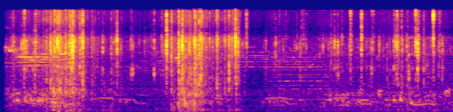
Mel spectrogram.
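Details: Pigeons feeding, a flock eating food: low wavering coos overlapping throughout, with sharp clicks and pecking taps and a busy background of movement.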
